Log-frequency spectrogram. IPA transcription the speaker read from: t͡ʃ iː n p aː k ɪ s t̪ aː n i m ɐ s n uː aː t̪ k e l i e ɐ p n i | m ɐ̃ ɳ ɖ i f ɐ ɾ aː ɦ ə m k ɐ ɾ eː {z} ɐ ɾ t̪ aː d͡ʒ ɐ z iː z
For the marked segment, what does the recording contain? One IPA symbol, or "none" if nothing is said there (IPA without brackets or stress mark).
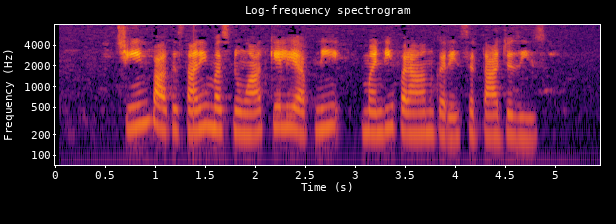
s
